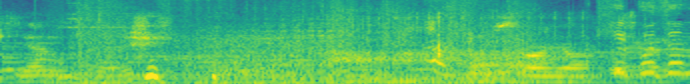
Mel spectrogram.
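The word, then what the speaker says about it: Yanfei: I always say Yonfei, but apparently it's more like Yenfei. I'm sorry, Yonfei. Keep within the law. Let the show begin. It's Yenfei.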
